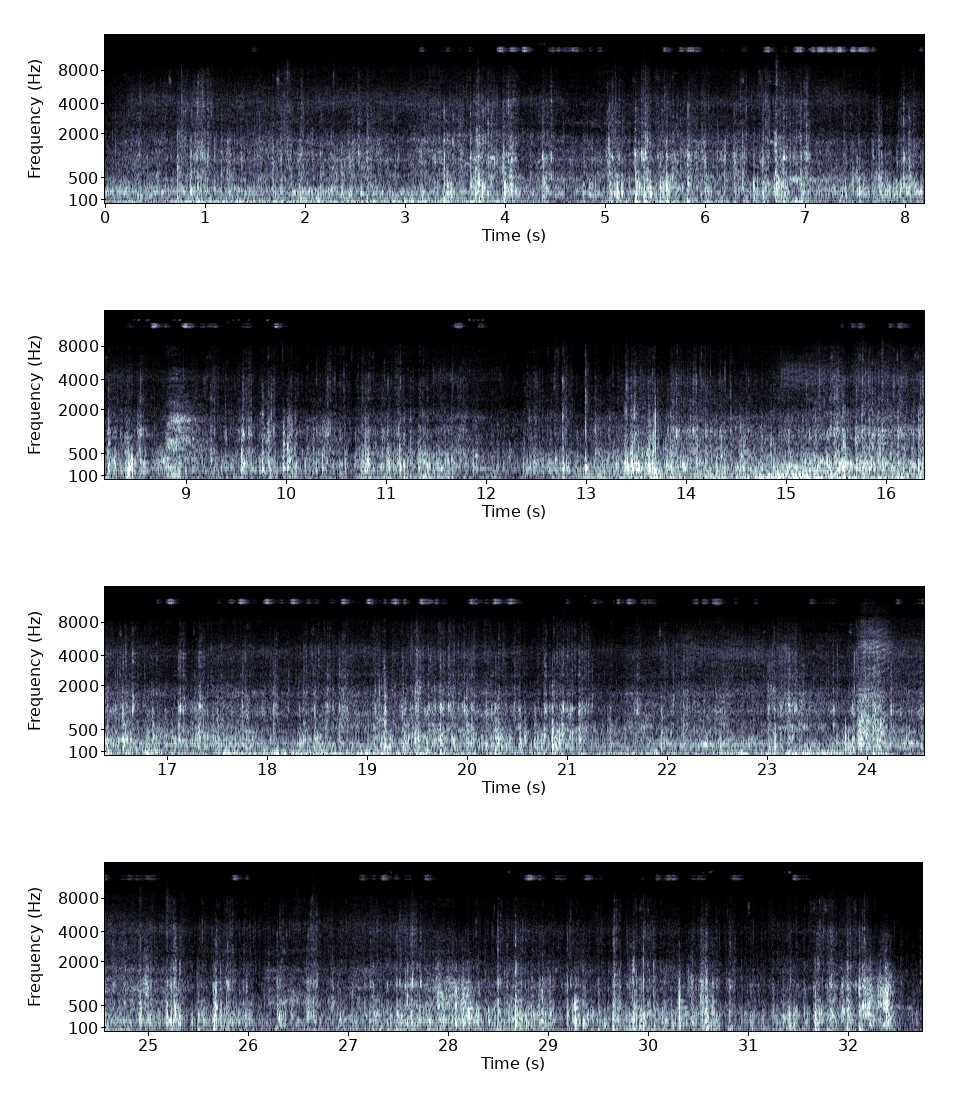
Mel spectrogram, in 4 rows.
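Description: Cube Stereo Hybrid 140 electric mountain bike ridden fast over a rough dirt and stony trail: a continuous clatter of tyres on loose stones and ground, with frequent irregular knocks and rattles from the bike.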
